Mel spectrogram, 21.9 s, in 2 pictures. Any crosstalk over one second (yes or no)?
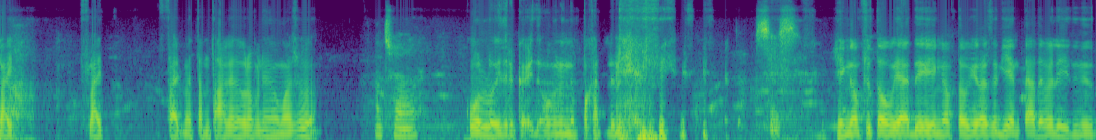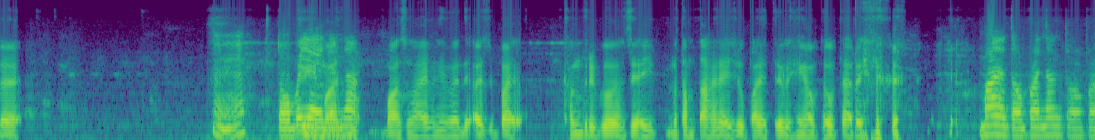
no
